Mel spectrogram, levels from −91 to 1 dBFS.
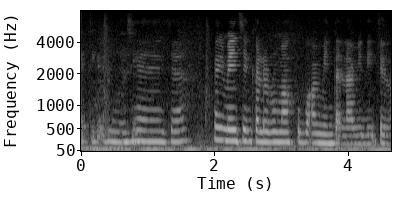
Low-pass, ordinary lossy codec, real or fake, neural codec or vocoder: none; none; real; none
